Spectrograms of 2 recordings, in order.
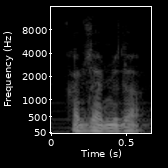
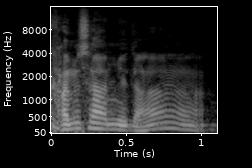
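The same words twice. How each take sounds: First: It is said flatly, without any enthusiasm. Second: It is said warmly, with big enthusiasm. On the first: The thanks is only a formality. The speaker calls it wrong. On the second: The speaker is truly grateful. The speaker calls it right.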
